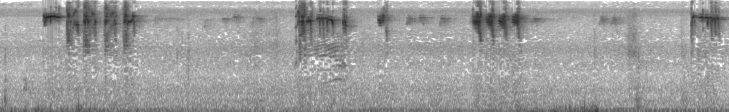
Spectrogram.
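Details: Blue-crowned hanging parrot kept as a lure bird, giving bursts of very high, sharp, shrill chirps in tight clusters of four to six notes, with pauses of about two seconds between bursts; low background hum.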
